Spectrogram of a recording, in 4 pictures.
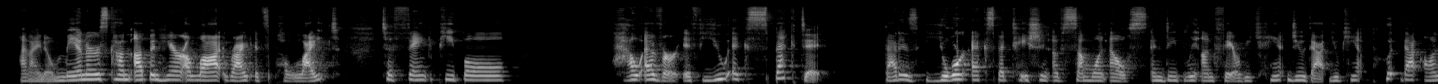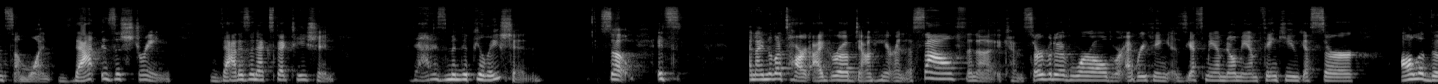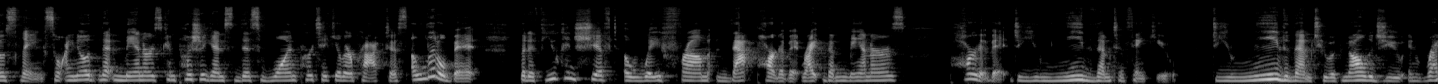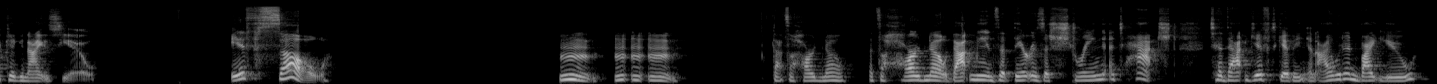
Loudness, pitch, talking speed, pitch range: -26 LUFS, 195 Hz, 175 wpm, 175-220 Hz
